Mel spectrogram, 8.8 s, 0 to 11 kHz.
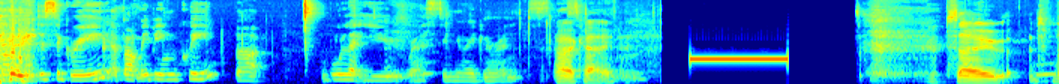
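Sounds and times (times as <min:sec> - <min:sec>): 
speech: 0:00.0 - 0:05.5, 0:07.1 - 0:08.8
single steady electronic beep: 0:05.8 - 0:06.6.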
